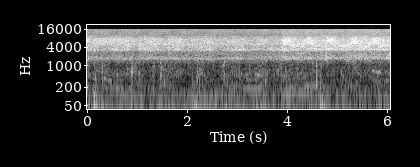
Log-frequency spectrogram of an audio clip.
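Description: Insects in a subtropical jungle droning steadily in a high hiss that grows a little louder about four seconds in, with a few faint footsteps on the forest trail.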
